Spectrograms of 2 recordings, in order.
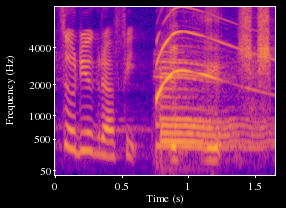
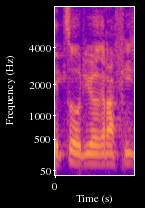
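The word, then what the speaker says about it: choreography: मी सगळ्यांना शिकवणार आहे चोरियोग्राफी या काय बोलताय चोर असते कोरियोग्राफी शिकवणार मॅडम कोरियोग्राफीला चोरियोग्राफी म्हणतात काय कोरियोग्राफीचा स्पेलिंग सीएच पासन सुरू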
